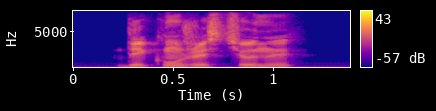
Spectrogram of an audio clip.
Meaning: to decongest (relieve congestion in)
- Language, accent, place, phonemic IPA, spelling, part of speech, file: French, France, Lyon, /de.kɔ̃.ʒɛs.tjɔ.ne/, décongestionner, verb, LL-Q150 (fra)-décongestionner.wav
